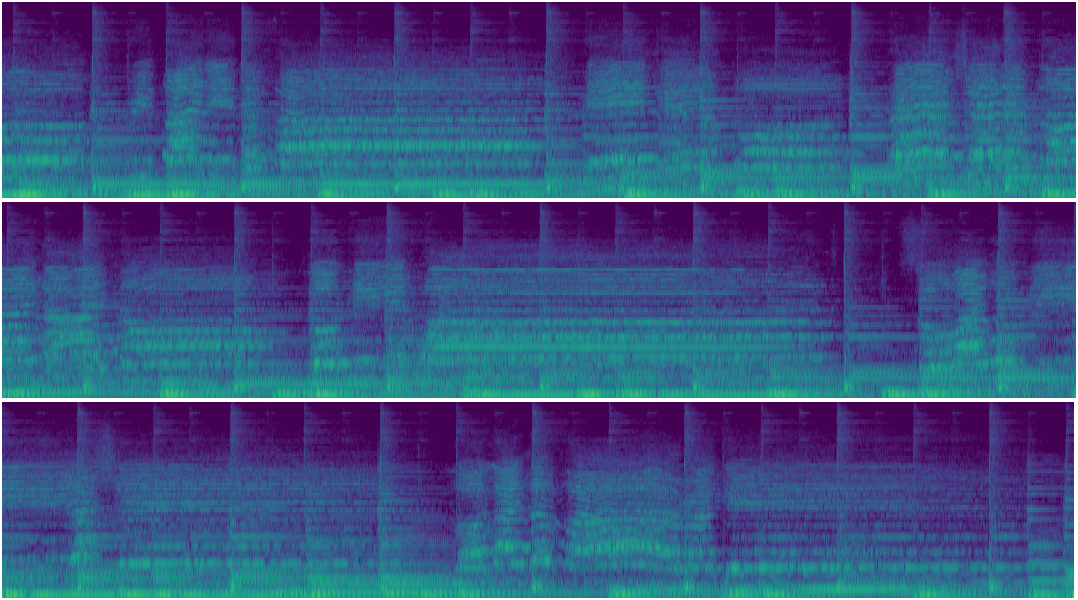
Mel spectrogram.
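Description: Gospel choir singing over a band, with a steady drum beat and a deep bass line.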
